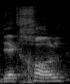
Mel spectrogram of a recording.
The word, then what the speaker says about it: DIKHÖL: i wanted uh we better got this movie pronounced dick hole to hole it is dick hole all right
